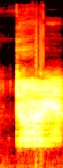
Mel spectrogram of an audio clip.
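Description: A Neopixel lightsaber running a Proffie sound font switches off with a single short, loud, airy whoosh lasting under a second.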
